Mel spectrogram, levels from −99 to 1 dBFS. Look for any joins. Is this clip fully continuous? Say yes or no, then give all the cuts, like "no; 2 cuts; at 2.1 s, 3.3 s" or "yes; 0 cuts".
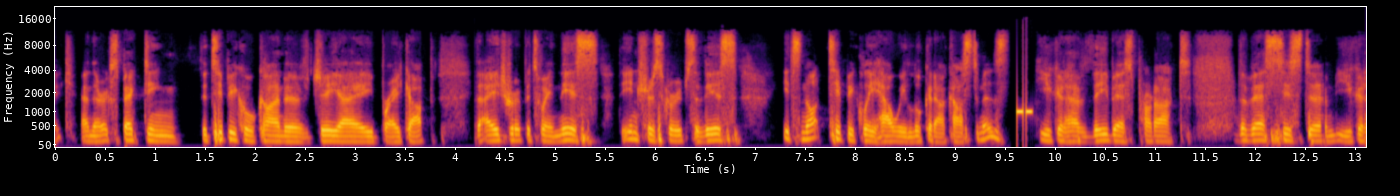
no; 3 cuts; at 4.2 s, 9.6 s, 11.8 s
